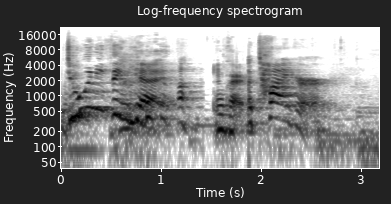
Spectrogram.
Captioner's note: laughing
